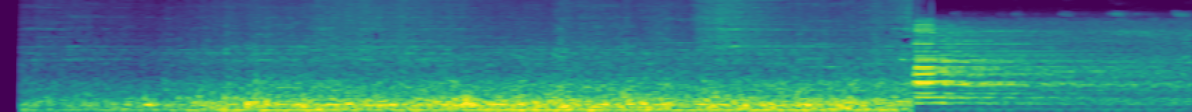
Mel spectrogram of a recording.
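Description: Passenger train running past with a heavy rumble, cutting off suddenly about four and a half seconds in; a quieter, fading tone with several pitches follows.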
